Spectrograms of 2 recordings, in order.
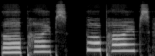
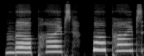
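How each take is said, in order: First: A clear stop between "The pipes" and "the pipes", the second one higher; stopping after the pipes. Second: A breath snatched between "The pipes" and "The pipes", the second one higher; forced breath break. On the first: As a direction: break the phrase after the first "pipes". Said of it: "If I stop". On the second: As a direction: sound out of breath between the two. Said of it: "it ends up feeling forced". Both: Shown as a demonstration.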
